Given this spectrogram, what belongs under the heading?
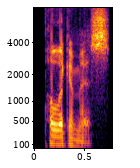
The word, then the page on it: polygamous: American English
